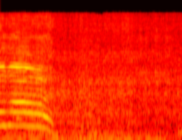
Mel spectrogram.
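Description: A Jeep rumbles along in the video game Call of Duty WWII, a steady low engine drone holding throughout, with a falling whine sweeping down near the start.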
